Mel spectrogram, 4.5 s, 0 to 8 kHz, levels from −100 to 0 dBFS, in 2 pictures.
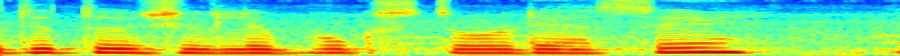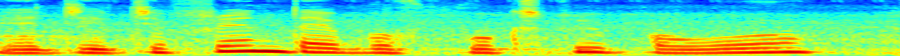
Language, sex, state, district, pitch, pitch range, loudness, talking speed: Nagamese, female, Nagaland, Kohima, 195 Hz, 185-225 Hz, -13 LUFS, 175 wpm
